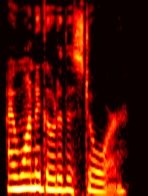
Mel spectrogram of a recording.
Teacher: The stress lands on want, go and store because those words carry the most meaning. The other words I, to, and the are reduced and said quickly.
